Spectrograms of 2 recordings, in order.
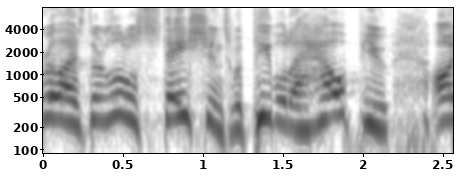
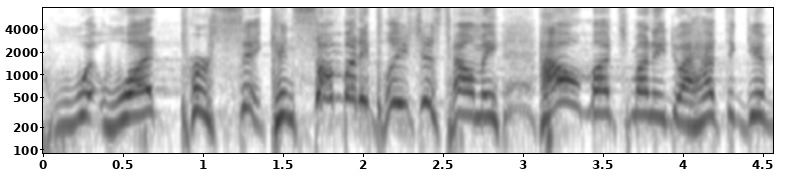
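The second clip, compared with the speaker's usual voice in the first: exasperated; 5 semitones higher than usual. Acted. Pilgrim demanding a number from the experts, exasperated. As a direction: plead at the top of your voice.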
